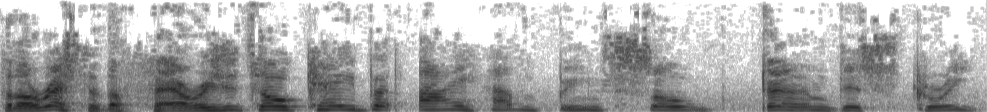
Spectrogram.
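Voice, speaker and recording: An actor playing a vain, volatile film director cornered as a killer, ranting and menacing in a radio drama. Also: male voice, sits high, measured pace, creaky, fairly bright tone, heavily acted. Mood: furious, anguished. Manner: ranting, swinging from menace to outburst.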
